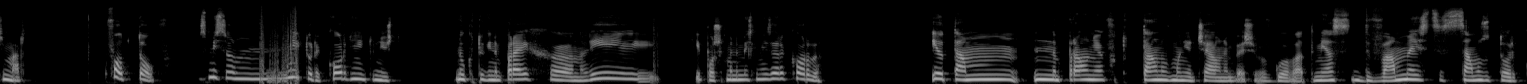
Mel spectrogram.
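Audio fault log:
2.60–3.05 s and 6.53–6.79 s, loose connector crackle: an irregular, scratchy burst as a worn contact rapidly makes and breaks, chopping the speech signal. Unlike evenly spaced digital clicks or a clean dropout, the spacing is random.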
